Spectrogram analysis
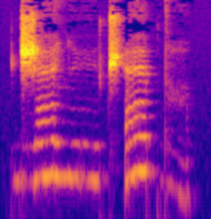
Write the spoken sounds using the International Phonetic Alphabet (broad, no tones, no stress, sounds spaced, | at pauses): d͡ʒ æ ʎ yː t͡ʃʼ æ p d ɑ̤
